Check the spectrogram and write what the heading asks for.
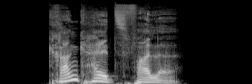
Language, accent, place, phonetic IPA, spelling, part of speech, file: German, Germany, Berlin, [ˈkʁaŋkhaɪ̯t͡sˌfalə], Krankheitsfalle, noun, De-Krankheitsfalle.ogg
- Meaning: dative singular of Krankheitsfall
